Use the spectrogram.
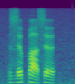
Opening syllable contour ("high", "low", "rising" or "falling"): rising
